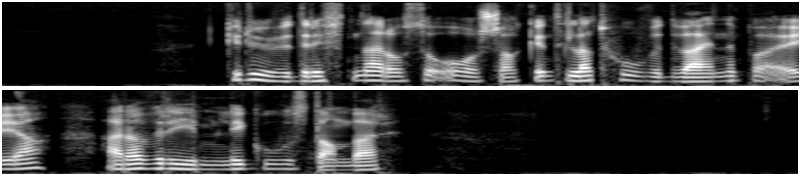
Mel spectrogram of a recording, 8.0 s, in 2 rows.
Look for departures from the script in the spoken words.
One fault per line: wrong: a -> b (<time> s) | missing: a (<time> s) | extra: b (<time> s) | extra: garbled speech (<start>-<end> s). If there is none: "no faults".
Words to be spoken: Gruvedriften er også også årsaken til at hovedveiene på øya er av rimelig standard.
missing: også (2.2 s)
extra: god (5.3 s)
